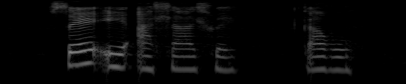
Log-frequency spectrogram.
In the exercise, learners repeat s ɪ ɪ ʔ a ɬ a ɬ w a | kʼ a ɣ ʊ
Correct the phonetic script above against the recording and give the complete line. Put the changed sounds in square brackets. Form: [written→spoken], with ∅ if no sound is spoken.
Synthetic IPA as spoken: s ɪ ɪ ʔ a ɬ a ɬ w [a→ɛ] | kʼ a ɣ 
